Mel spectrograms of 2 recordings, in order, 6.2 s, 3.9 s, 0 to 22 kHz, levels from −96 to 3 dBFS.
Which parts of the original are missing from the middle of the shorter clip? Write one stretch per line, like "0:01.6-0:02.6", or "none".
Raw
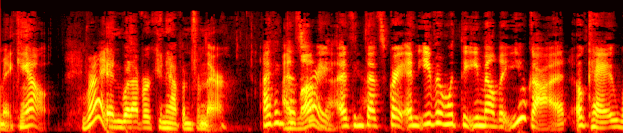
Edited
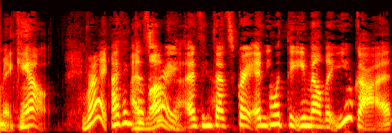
0:01.0-0:02.6
0:04.2-0:04.4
